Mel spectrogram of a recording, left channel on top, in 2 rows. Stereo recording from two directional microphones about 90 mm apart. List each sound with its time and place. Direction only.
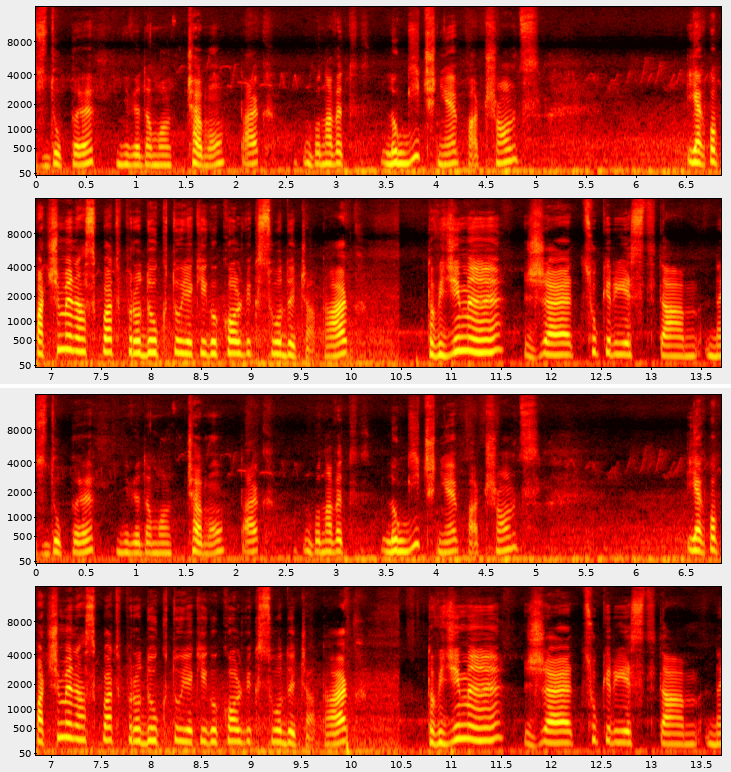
0.0 s speech: 20° left (ahead or behind)
6.5 s speech: 20° left (ahead or behind); by 13.5 s 40° left (ahead or behind)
